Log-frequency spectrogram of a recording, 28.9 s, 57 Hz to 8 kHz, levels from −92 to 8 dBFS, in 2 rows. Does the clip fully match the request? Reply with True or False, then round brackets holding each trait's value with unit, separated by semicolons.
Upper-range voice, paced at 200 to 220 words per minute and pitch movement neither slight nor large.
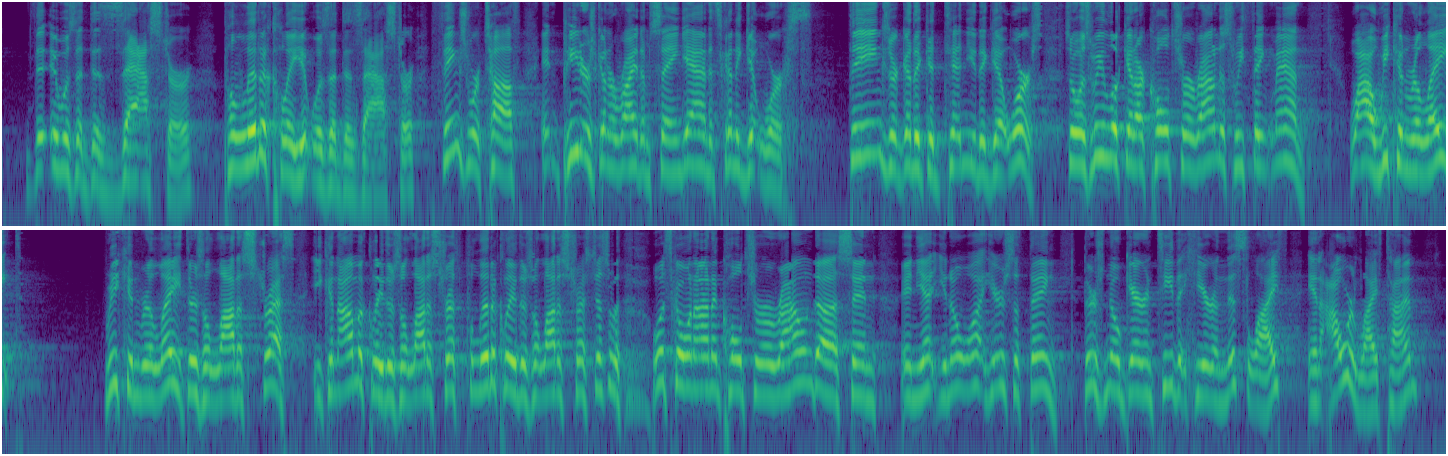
True (215 Hz; 205 wpm; 3.6 semitones)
